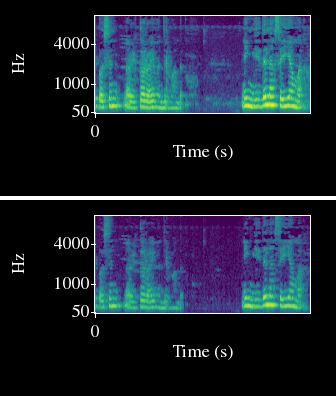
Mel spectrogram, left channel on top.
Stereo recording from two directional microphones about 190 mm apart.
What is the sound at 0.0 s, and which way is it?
A woman's voice, 15° left (ahead or behind).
